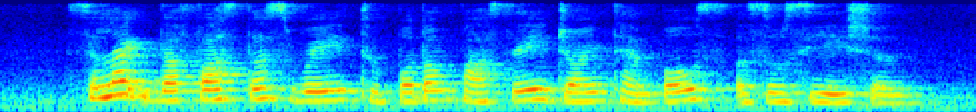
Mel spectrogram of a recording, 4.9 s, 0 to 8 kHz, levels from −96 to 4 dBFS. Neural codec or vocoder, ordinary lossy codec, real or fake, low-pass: none; none; real; 7.2 kHz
